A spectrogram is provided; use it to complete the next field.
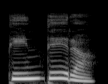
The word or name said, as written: ತಂದ್ರ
